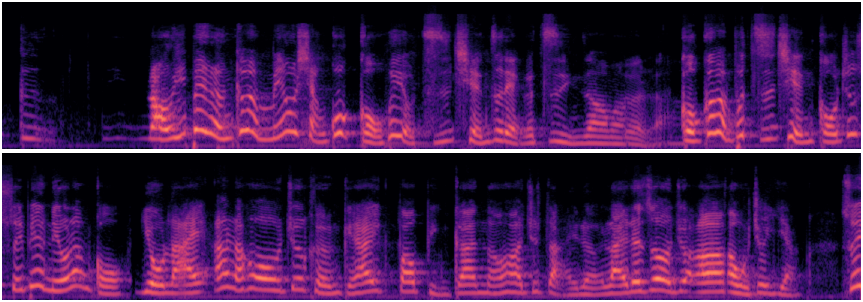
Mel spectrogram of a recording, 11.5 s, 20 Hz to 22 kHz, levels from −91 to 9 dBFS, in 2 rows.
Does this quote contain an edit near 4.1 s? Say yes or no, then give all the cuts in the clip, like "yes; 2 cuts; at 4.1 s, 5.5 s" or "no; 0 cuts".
no; 2 cuts; at 6.6 s, 10.5 s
